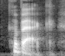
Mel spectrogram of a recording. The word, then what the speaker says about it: Quebec: I always called it Quebec, like Quebec, pronouncing the U.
